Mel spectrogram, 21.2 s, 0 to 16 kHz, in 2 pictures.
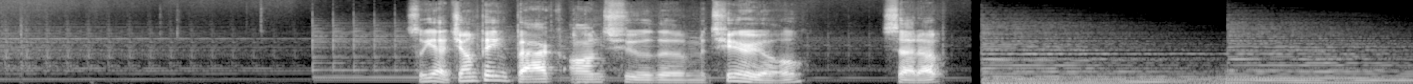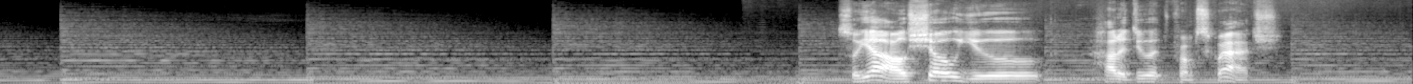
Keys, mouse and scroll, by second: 1.8 click, 3.0 middle click, 3.9 click, 4.2 1, 7.3 alt+click, 8.3 alt+click, 8.8 alt+middle click, 9.1 alt+right click, 9.4 alt+click, 9.9 alt+middle click, 10.3 alt+right click, 10.5 alt+click, 12.1 middle click, 12.7 scroll down 2, 12.9 middle click, 13.6 middle click, 14.5 middle click, 16.0 click, 20.8 middle click.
